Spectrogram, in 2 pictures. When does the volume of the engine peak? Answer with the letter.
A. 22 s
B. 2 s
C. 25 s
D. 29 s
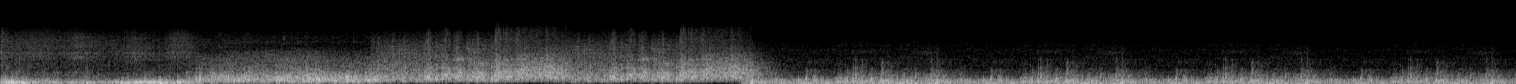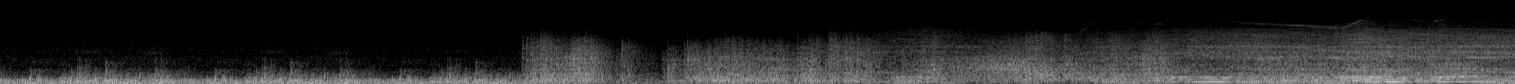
D.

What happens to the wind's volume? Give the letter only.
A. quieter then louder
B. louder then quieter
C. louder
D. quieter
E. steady
D.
